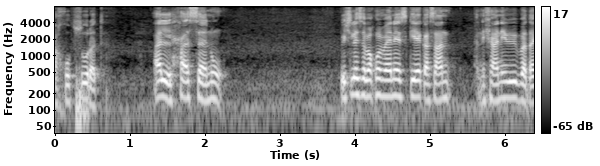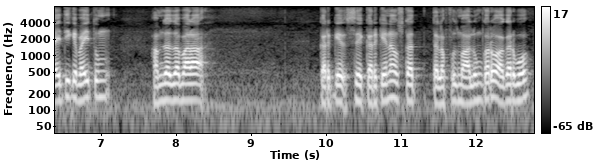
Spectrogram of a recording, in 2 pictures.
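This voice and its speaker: Patient Urdu-accented male grammar teacher. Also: on the high side. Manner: patient, repeats words slowly for drilling. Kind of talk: explanatory lesson.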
